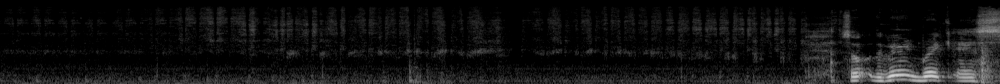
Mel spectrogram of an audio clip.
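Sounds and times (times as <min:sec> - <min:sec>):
stone scrubbing on wet whetstone: 0:00.0 - 0:08.0.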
